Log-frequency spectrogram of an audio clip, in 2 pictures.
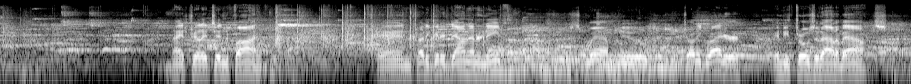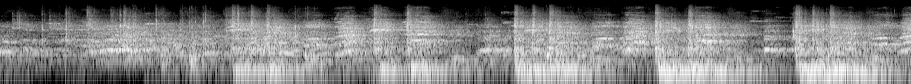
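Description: A crowd in a large echoing gym cheers and shouts.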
